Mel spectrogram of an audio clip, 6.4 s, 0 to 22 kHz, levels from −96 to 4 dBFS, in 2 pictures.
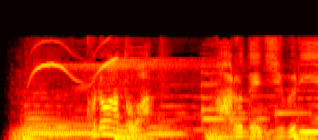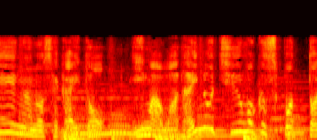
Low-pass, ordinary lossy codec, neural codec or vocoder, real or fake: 7.2 kHz; none; none; real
